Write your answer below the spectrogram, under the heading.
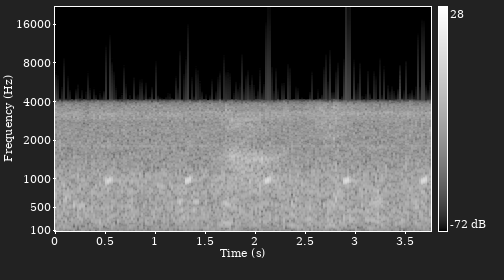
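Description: A tinkerbird gives short, mid-pitched tink notes, evenly spaced about every 0.8 seconds, over a steady hiss like rushing water.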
